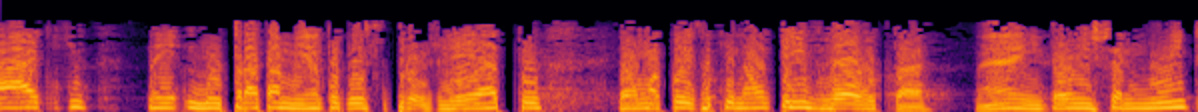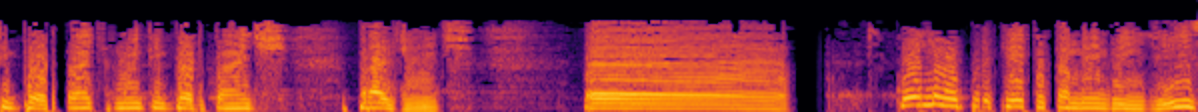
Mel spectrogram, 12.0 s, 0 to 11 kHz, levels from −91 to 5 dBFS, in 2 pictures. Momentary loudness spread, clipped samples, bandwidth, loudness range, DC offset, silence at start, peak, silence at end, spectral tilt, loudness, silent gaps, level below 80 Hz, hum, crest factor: 8 LU; under 0.1%; 5.8 kHz; 2 LU; under 0.1%; 0 s; -2 dBFS; 0 s; -10.5 dB/octave; -14 LUFS; none; -36 dBFS; none; 12 dB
